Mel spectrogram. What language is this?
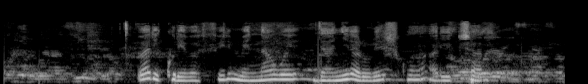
Kinyarwanda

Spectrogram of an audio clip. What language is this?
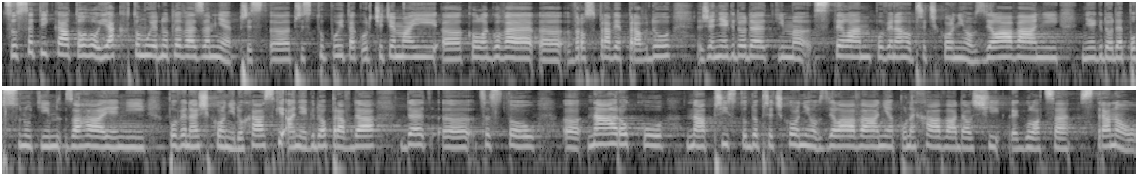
Czech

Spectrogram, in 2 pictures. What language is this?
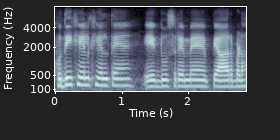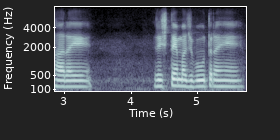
Urdu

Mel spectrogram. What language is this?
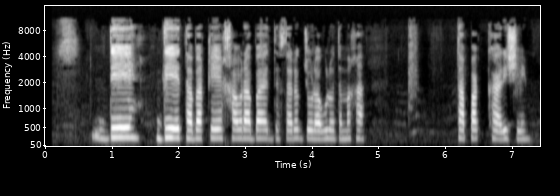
Pashto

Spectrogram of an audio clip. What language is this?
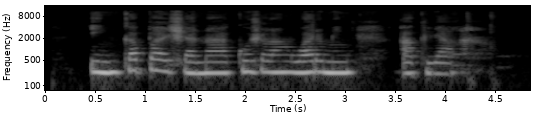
Santa Ana de Tusi Pasco Quechua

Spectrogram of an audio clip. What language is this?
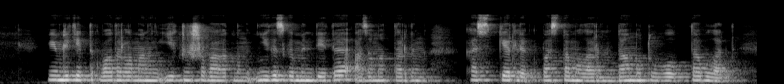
Kazakh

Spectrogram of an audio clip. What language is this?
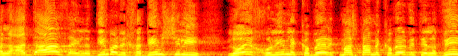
Hebrew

